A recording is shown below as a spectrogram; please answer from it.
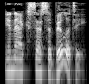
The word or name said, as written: inaccessibility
